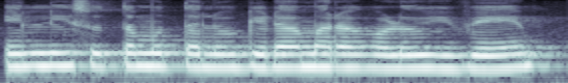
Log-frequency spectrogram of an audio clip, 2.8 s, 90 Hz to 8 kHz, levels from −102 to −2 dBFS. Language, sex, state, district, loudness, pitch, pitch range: Kannada, female, Karnataka, Bidar, -13 LUFS, 215 Hz, 210-225 Hz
